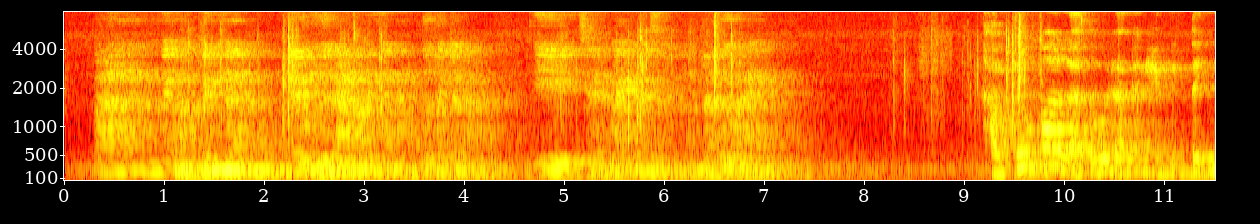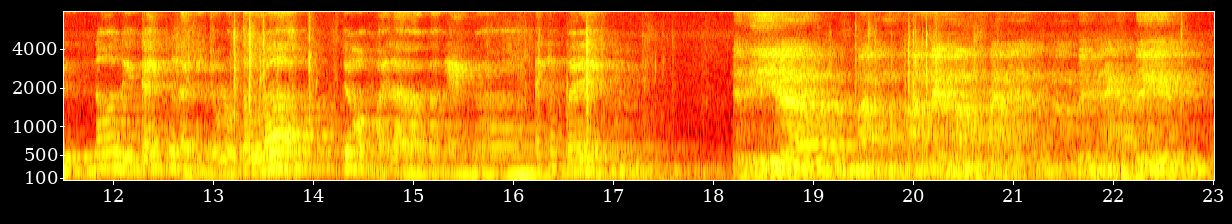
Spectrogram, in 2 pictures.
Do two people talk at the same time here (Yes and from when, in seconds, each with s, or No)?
No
